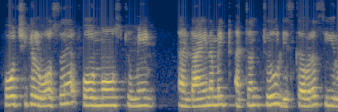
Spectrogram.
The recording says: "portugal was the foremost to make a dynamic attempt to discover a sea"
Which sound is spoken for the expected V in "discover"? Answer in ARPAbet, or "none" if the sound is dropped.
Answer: V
